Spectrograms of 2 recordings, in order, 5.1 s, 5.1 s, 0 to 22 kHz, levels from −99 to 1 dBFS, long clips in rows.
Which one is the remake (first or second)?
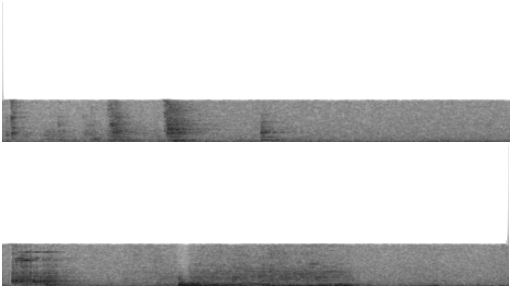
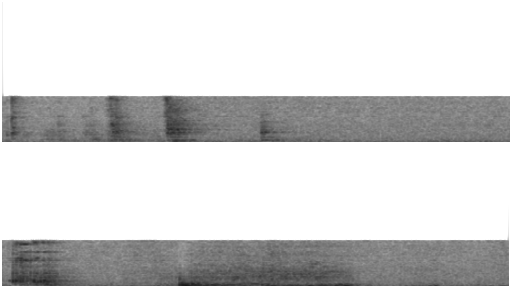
second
